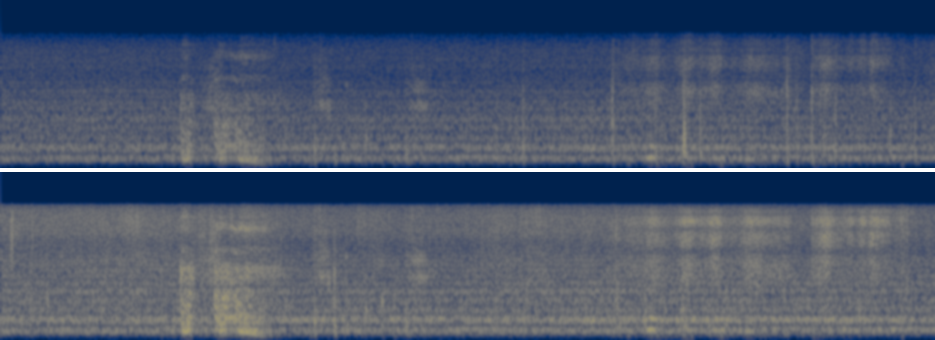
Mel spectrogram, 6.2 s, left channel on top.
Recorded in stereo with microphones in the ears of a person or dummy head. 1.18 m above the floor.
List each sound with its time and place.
0.0 s an insect: 75° right (ahead or behind)
1.2 s throat clearing: 65° right (ahead or behind)
4.1 s crumpling: 65° right (ahead or behind)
